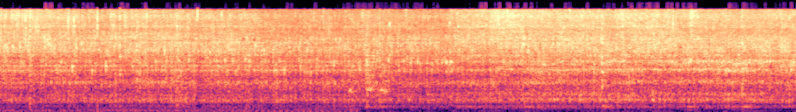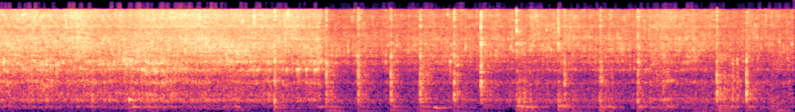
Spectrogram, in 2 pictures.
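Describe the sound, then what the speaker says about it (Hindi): Tomatoes tossed into browned onions for moong and masoor dal hiss and sizzle, then a spoon stirs with rapid scraping clatter against the pot, close up and without talk. "प्याज ब्राउन हो चुके हैं, इसमें डाल देंगे टमाटर।"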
